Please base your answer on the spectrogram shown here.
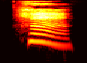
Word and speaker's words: है: But keep in mind, both these written as n, but in pronunciation they sound aha. Like this word is pronounced as hai.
